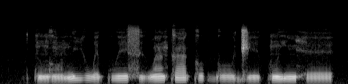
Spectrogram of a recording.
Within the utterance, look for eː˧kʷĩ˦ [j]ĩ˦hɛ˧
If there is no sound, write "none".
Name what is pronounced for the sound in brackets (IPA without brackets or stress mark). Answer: j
